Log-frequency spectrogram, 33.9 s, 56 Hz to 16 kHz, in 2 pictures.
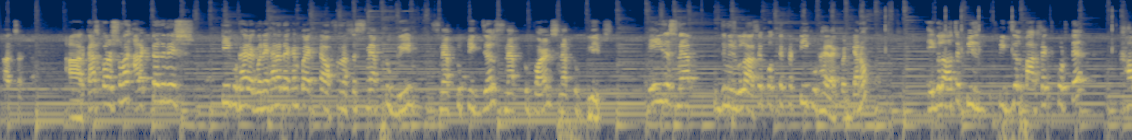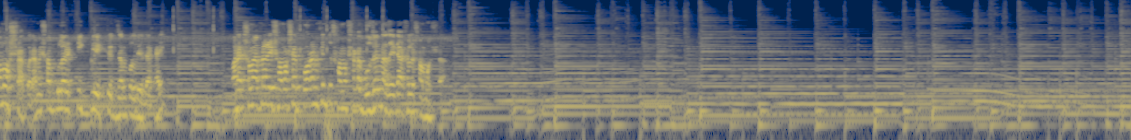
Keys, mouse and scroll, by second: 14.0 ctrl+space, 14.2 ctrl+double click, 14.8-15.2 space, 17.0 alt+shift+click, 18.6 v, 21.8 click, 24.9 double click, 25.4 alt+click, 29.0 double click, 29.2 ctrl+space, 29.4 ctrl+click, 29.9 ctrl+space, 31.4 space, 31.6 click, 32.0 space, 33.2 ctrl+alt+double click, 33.4 space.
